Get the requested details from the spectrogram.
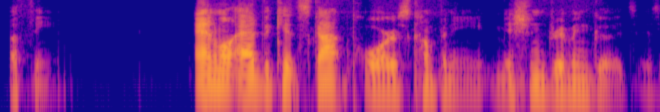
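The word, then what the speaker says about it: Poore: minute you'll sense a theme animal advocate scott poor's company mission driven goods is a pet-centric venture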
